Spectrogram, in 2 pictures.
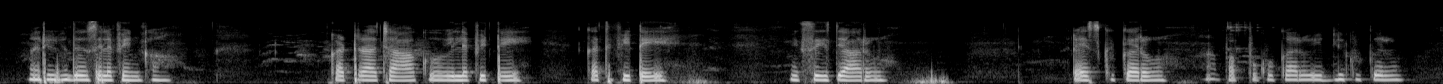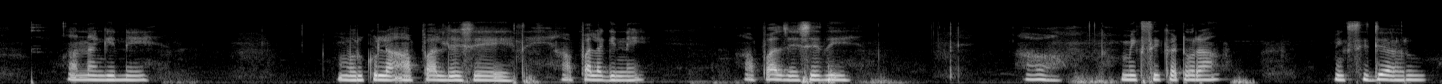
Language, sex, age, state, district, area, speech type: Telugu, female, 30-45, Telangana, Vikarabad, urban, spontaneous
